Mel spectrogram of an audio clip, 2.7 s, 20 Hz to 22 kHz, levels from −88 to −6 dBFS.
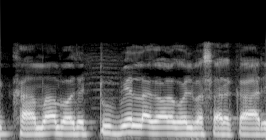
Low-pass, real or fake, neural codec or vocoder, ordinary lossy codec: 7.2 kHz; real; none; none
